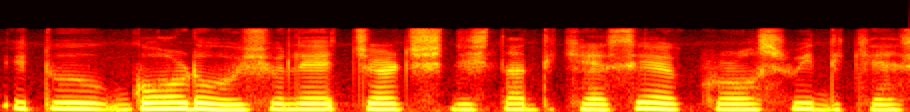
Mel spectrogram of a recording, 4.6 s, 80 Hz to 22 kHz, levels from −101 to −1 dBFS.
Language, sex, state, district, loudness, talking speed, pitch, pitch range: Nagamese, female, Nagaland, Kohima, -15 LUFS, 185 wpm, 195 Hz, 185-205 Hz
